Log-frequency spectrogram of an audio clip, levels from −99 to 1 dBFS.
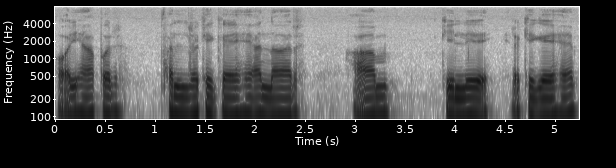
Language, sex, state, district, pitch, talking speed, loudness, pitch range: Hindi, male, Himachal Pradesh, Shimla, 110 Hz, 150 wpm, -15 LUFS, 105-110 Hz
